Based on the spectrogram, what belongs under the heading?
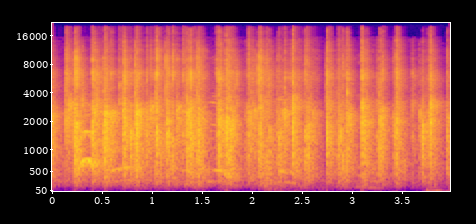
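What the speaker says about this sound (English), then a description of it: "Please give a big round of applause for Mr. Jeff Albright." A comedy-show audience claps to welcome comedian Jeff Albright to the stage, a close, lively burst of individual hand claps with a distinct rhythm, sustained for several seconds and thinning toward the end.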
